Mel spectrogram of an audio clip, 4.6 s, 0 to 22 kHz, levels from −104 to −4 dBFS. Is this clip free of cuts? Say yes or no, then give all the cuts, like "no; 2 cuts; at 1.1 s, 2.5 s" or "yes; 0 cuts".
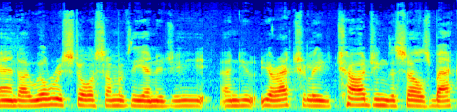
no; 1 cut; at 2.1 s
